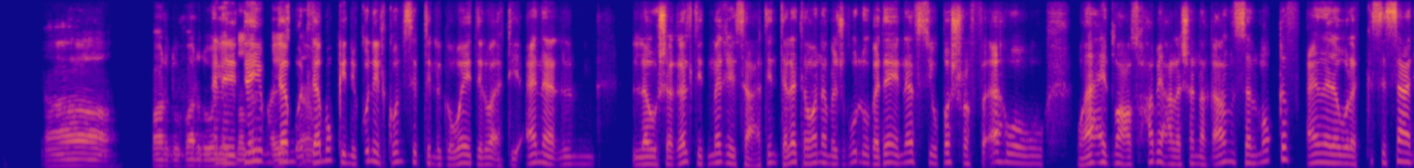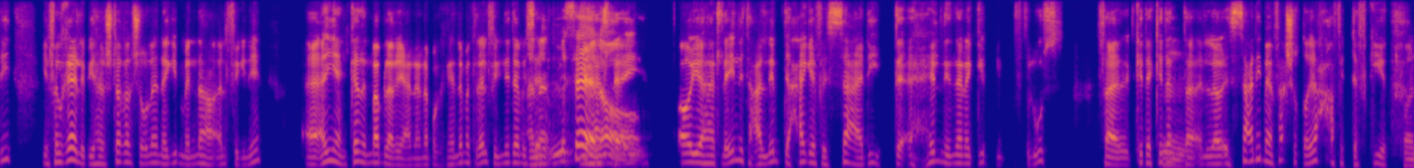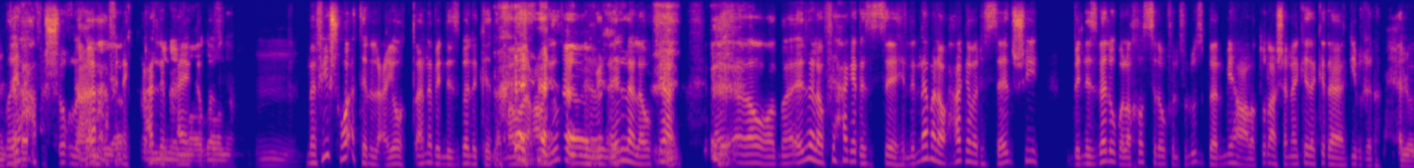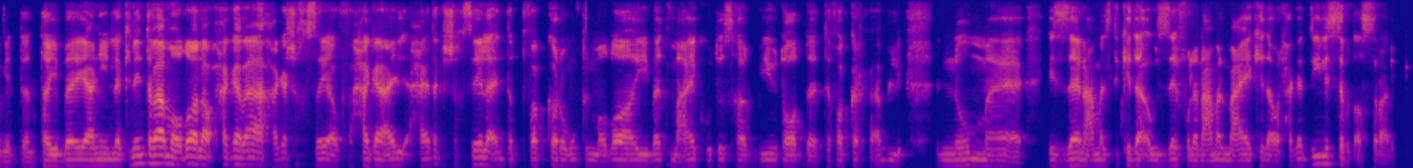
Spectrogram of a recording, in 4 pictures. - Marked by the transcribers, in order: tapping; in English: "الconcept"; laugh; laughing while speaking: "أهو مفيش"; unintelligible speech; other background noise
- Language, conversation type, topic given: Arabic, podcast, إيه طريقتك عشان تقلّل التفكير الزيادة؟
